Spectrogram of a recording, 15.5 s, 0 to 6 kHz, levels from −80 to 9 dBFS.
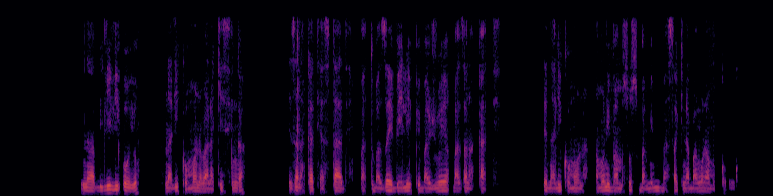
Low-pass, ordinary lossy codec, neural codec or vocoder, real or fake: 5.4 kHz; MP3, 32 kbps; none; real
